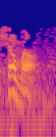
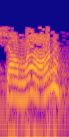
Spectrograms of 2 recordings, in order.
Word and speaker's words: Shomron: of Samaria, or Shomron. And so it's called, in biblical terminology, Shomron, or Samaria. We call it Samaria in Greek, and we took the Greek pronunciation, so we call it Samaria instead of Shomron.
